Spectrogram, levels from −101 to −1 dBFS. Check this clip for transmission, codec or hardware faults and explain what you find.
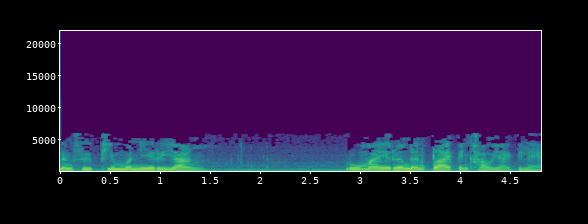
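One codec fault is present. MP3 compression runs throughout the clip, likely from an encoder starved of bits, which fits a rate near 24 kbps. Treble stops abruptly at about 5.9 kHz, and weak frequency lines flicker between frames, leaving the speech heavily watery and swirling.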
